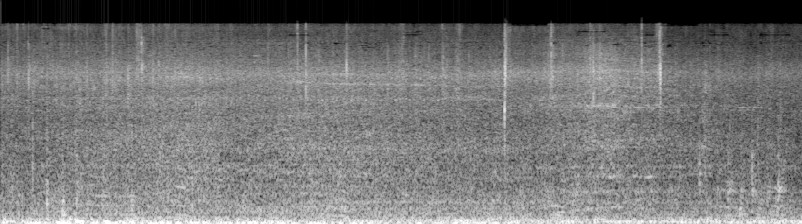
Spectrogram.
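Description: Steady street traffic noise with a continuous low rumble and a few short clicks.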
